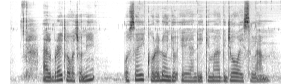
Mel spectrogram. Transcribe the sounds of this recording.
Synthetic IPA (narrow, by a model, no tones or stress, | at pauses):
albɾajtɔwat͡ʃɔnɪɔsaikʰɔɾɛɗɔɲd͡ʒɔʔɛjandikemaɡd͡ʒɔwaisla̰m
